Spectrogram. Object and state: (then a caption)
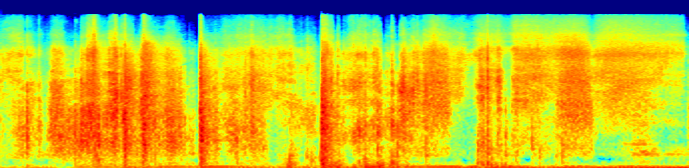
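Kraft paper roll being handled. A large, hollow roll of brown kraft wrapping paper on a wooden table is rubbed and pressed with palms and fingertips as it is unrolled flat and then rolls back up. Dry, bright crinkling and scraping rustles come in bursts, with two sharper crackling snaps standing out partway through, before settling into a steady soft rustle.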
